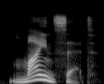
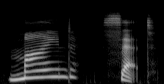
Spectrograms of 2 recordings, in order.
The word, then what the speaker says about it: mindset: Mindset. Mind-set. The stress is on mind.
